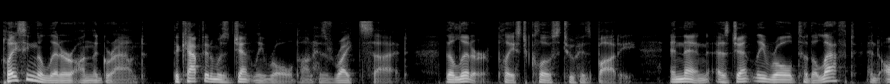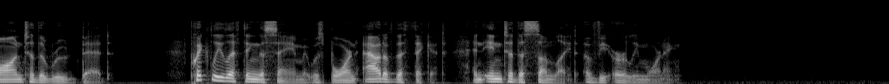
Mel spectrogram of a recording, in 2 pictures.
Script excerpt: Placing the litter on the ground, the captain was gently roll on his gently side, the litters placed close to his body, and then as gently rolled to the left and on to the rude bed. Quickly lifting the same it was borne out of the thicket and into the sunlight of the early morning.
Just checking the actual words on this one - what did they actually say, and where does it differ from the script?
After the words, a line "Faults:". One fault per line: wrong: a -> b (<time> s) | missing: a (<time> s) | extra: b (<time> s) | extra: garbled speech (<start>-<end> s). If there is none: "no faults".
Placing the litter on the ground, the captain was gently rolled on his right side, the litter placed close to his body, and then as gently rolled to the left and on to the rude bed. Quickly lifting the same it was borne out of the thicket and into the sunlight of the early morning.
Faults:
wrong: roll -> rolled (2.6 s)
wrong: gently -> right (3.3 s)
wrong: litters -> litter (4.5 s)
